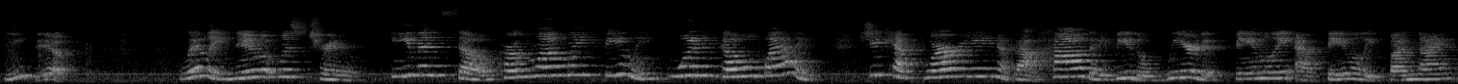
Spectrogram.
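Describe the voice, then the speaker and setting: High, singsong woman reading in an echoey room. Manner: expressive, addresses children directly, pausing to ask questions. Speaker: teacher reading a storybook to a class. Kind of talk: read-aloud story time for young children with questions to listeners. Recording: very echoey room, distant mic, faint noise.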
